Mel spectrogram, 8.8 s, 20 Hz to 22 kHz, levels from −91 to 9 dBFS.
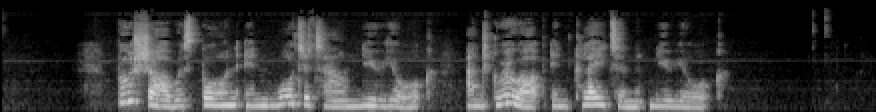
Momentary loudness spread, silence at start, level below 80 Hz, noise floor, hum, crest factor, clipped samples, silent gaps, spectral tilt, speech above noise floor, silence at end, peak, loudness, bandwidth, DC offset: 12 LU; 1.2 s; -58 dBFS; -72 dBFS; none; 18 dB; under 0.1%; none; -4.5 dB/octave; 54 dB; 1.55 s; -2 dBFS; -19 LUFS; 14.5 kHz; under 0.1%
